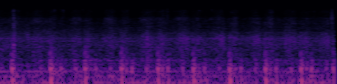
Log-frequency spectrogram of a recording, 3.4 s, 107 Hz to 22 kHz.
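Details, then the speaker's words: BMW F22/F3x electric power steering rack, wheel turned: dull, regular clunks close to three a second; worn rack thrust bushing knocking, worse when steering is stiffer. "that's the issue that i'm having like i said it's more prominent for sure when the vehicle is off and the steering is a little bit stiffer"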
